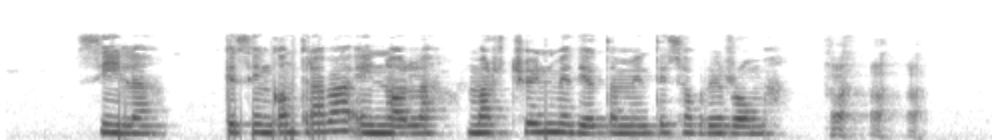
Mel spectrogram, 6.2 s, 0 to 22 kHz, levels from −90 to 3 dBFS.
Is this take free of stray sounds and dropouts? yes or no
no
